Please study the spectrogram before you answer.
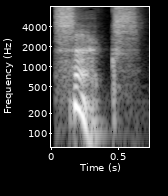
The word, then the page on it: sax: British English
